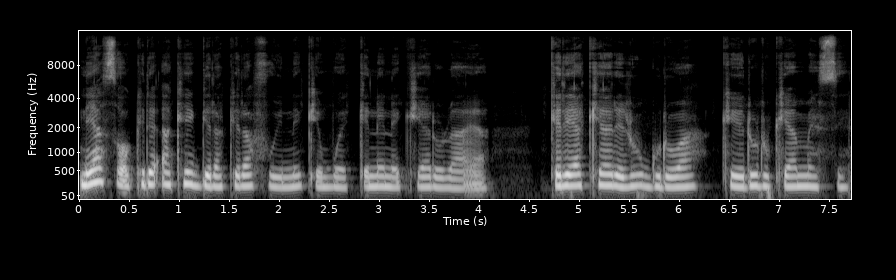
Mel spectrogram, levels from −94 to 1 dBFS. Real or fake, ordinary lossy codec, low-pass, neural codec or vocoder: real; none; 14.4 kHz; none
